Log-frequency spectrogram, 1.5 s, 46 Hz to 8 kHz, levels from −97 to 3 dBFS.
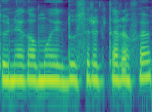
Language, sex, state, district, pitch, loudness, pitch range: Marwari, female, Rajasthan, Nagaur, 205 Hz, -15 LUFS, 200-210 Hz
